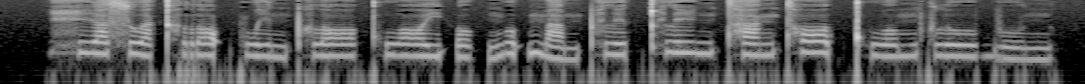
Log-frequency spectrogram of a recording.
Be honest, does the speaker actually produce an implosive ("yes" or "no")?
no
